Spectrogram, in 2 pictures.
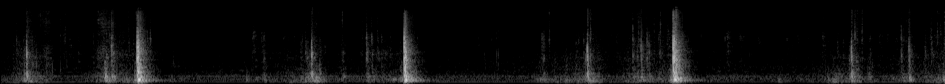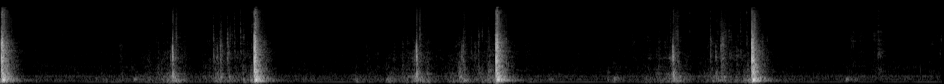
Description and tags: This is the sound of a wooden dresser drawer opening and closing.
